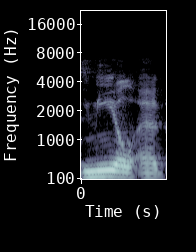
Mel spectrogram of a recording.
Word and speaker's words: Neal: It's Neal. I spell it N-E-A-L because my mom wanted me to spell my name for everybody for the rest of my life instead of N-E-I-L.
